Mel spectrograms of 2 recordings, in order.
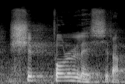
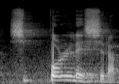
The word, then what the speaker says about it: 쉿볼렛: 아니라 하면 그에게 이르기를 쉿볼렛이라 발음하라 하여 에브라임 사람이 그렇게 바로 말하지 못하고 십볼렛이라 발음하면 길랏 사람이 곧 그를 잡아서 요단강 나루턱에서 죽였더라.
